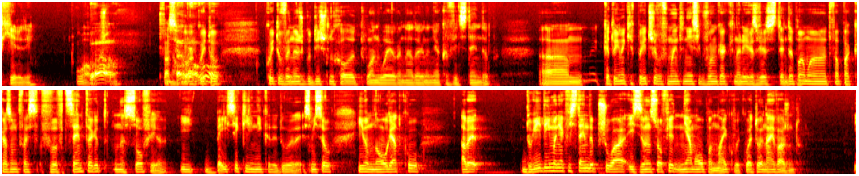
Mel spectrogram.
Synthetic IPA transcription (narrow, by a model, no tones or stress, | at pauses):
xilʲɐd̪i | wa | t̪ovasəxɔɾəkoit̪ʊ | koit̪ʊvɛd̪nəʃɡod̪iʃnoxɔd̪ʲət̪wanwɛjoɾɐnad̪əɾnɐnʲakəfvːit̪st̪ɛnd̪əp | əmkɐt̪ɔimɐkʲifpɾʲit̪t͡ʃɛvɐfmomɛnt̪əniɛsiɡovɔɾimkaknɐliɾəzvivəsɛ̥st̪ɛnd̪əpɐmət̪ovapakːazvəmt̪ovaɛsvəft̪sɛnt̪əɾət̪nɐsɔfijəibɛjsiklinʲikəd̪ɛd̪uɡəd̪ɛ̰smisəlˠimɐmnɔɡʊɾʲat̪kʰo | abɛ | d̪ʊɾid̪ɐimənʲakvist̪ɛnd̪əpʃlˠaʔizvənsɔfijənʲamɐɔpɛnmajkovɛkoɛt̪oɛnajvaʒnot̪o̥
